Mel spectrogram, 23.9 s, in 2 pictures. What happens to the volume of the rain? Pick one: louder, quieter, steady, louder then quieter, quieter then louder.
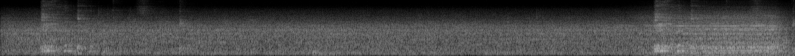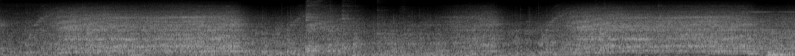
steady.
